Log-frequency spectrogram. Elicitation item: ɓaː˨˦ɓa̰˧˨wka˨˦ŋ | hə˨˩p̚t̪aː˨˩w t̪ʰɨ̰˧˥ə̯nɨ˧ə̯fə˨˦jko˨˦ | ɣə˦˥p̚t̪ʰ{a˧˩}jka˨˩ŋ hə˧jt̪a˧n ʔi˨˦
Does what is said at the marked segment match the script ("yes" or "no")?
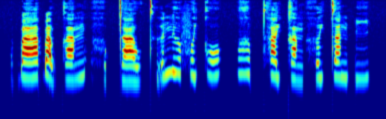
no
